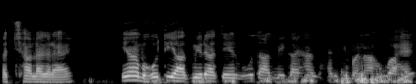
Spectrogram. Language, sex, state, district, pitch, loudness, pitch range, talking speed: Hindi, male, Bihar, Jahanabad, 140 Hz, -24 LUFS, 120-155 Hz, 275 wpm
